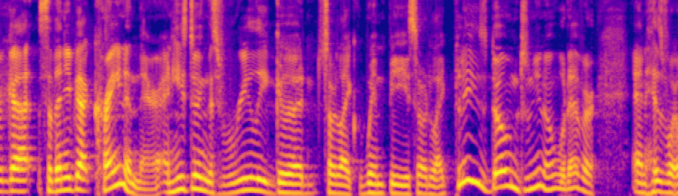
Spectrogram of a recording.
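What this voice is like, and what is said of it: Usual voice. Nothing is said of it.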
